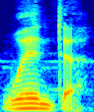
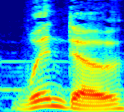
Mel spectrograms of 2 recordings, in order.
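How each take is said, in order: First: The final syllable is reduced to 'uh'. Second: The final syllable is said fully.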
